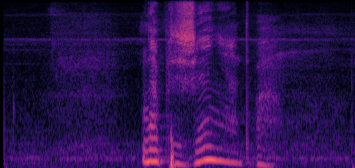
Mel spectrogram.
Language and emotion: Russian, sad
